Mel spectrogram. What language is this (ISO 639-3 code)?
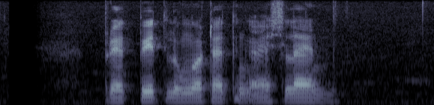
jav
